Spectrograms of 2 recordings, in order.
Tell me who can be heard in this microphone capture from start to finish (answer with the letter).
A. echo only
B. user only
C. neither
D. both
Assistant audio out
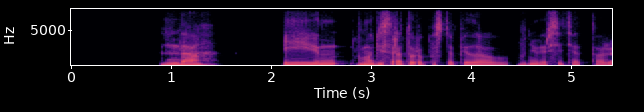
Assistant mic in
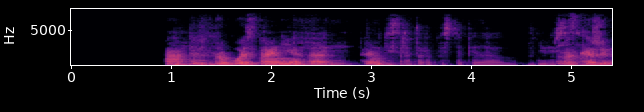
D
